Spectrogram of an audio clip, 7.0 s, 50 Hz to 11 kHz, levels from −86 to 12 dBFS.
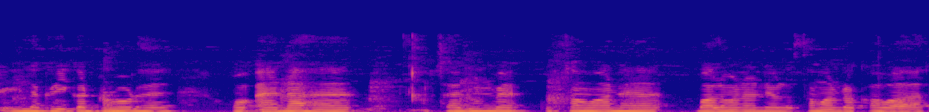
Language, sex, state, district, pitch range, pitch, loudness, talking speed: Hindi, male, Bihar, Saharsa, 175-185 Hz, 180 Hz, -25 LUFS, 170 wpm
